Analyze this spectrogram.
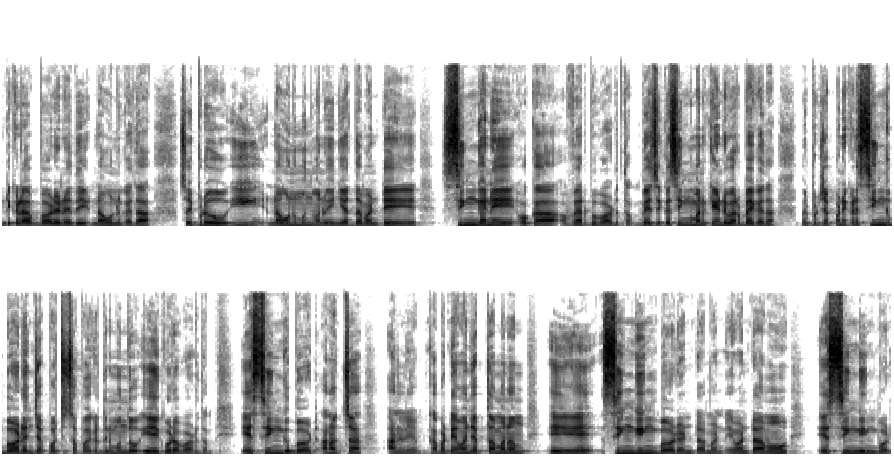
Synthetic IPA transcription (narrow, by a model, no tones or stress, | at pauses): ʈikːɐɽɐbɐɾɖɐne̞ːd̪inɐwnkɐd̪aː | soːip̬ːuɽuiːnɐwnmund̪umɐnɐmeːɲt͡ʃɛːd̪ːaːmɐɳʈe̞ː | siŋɡɐneːʔɔkɐʋeɾbuʋaːɽut̪a̰ːmbeːs̬ikːɡaːsiŋɡmɐnɐkeːɳʈiʋɐɾbleːkɐd̪a̰ː | mɐɾipːuɽut͡ʃɛpːɐɳːɖikːɐɽɐsiŋɡbɐːɾɖɐnit͡ʃɛpːɐʋɐt͡ʃːusɐpoːt̪kɐɽɐd̪inimund̪uʔeːkuːɽaːʋaːɽut̪a̰ːm | eːsiŋɡbɐːɾɖɐnɐɐt͡ʃːɐ | ɐnleːmkaːbɐʈ̬ːeːmɐnt͡ʃɛp̚t̪aːmːɐnɐmeːsiŋɡiŋɡbɐːɾɖɐɳʈaːmɐ̰neːmɐɳʈaːmu | eːsiŋɡiŋɡbɐɾɖ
